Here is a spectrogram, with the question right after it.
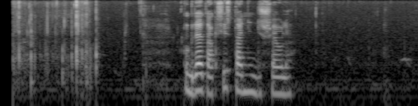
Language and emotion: Russian, neutral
